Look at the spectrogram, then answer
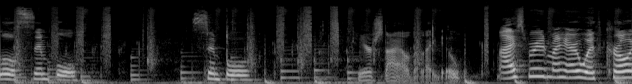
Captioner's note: curl spray spraying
